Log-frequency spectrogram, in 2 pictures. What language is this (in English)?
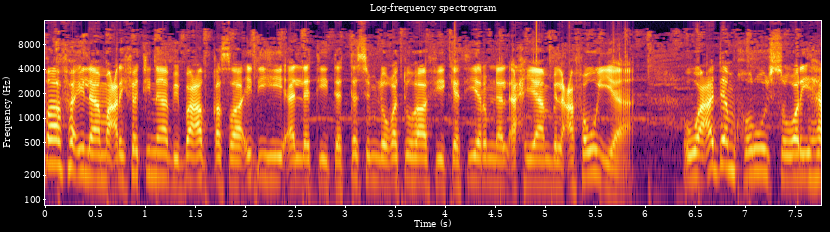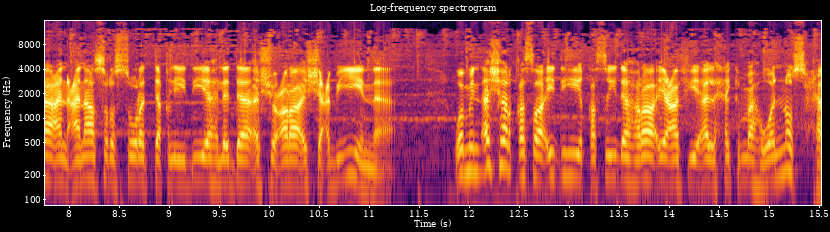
Arabic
